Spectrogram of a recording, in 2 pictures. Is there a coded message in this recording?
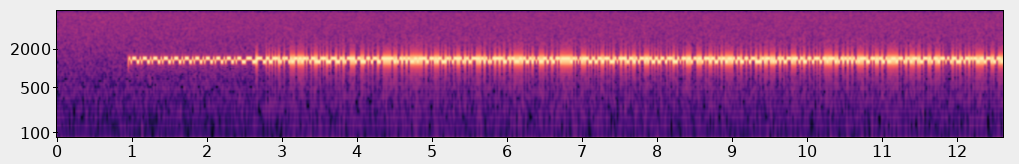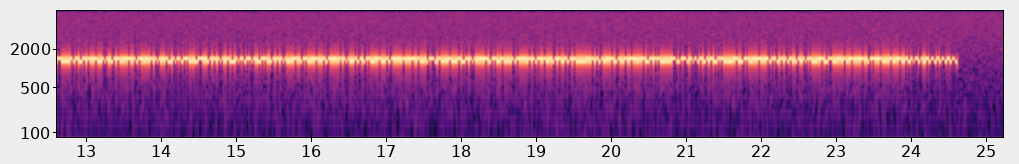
Yes: NAVTEX (SITOR-B), 100 baud, 170 Hz shift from 0.9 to 24.6 s, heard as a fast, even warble, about 1360 Hz centre. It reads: 20299 64913 07851 62170 47050 55150 99007 63958 03913 23835 80525 68547 48371 05986 85983 40481 41441 10284 07481 16314 33563 82223 44879 35434 00686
